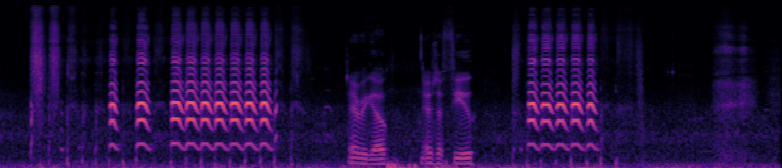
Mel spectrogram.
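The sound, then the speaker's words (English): A duck call with a misbehaving reed, blown from a hunting blind, gives rapid runs of squeaky, reedy quacks in two bursts of four or five, with lower honking notes between and a man speaking briefly. “And my duck call doesn't want to quack anymore.”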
